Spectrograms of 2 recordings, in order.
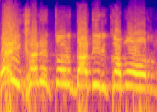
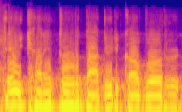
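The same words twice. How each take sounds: First: It is recited loudly like a fiery speech. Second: It is recited smoothly and expressively. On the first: The speaker calls it wrong. "রাজনীতির মঞ্চে গরম বক্তব্য দিয়ে অভ্যাস" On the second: The speaker calls it right. "সে অনেক সুন্দর করে আবৃত্তি করলো"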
